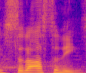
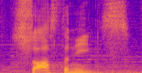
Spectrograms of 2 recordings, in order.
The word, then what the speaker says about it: Sosthenes: So Crispus, who's a believer and believed, most likely is replaced by Sosthenes. Sosthenes. I was fine in my study today saying his name over and over again. When I get in front of you guys, I can't say his name. Sosthenes.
